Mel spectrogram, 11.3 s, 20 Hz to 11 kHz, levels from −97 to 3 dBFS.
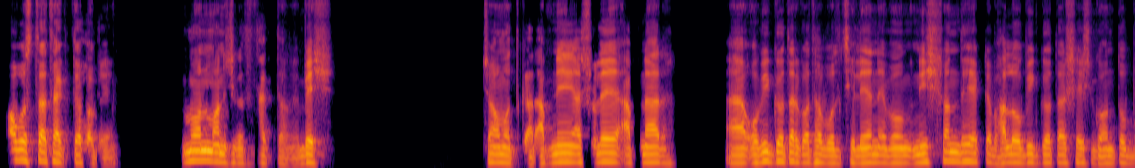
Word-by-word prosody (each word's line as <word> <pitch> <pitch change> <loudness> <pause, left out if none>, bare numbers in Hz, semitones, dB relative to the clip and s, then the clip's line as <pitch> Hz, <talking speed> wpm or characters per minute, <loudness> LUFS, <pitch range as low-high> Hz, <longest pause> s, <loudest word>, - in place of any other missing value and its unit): অবস্থা 145 -1 +3
থাকতে - - 0
হবে। 85 - -5 0.9
মন 140 0 +5
মানসিকতা 110 -5 -1
থাকতে - - -8
হবে। 80 0 -11
বেশ। 110 - +4 1.7
চমৎকার। 110 -2 -1
আপনি 110 +4 +1 0.2
আসলে 115 +2 +1 0.2
আপনার 115 0 +1 0.7
আ - - +1 0.2
অভিজ্ঞতার 125 +1 +1
কথা 110 0 0
বলছিলেন 105 +2 0
এবং 105 +1 +1 0.2
নিঃসন্দেহে 125 +1 +1
একটা 115 - -5
ভালো 110 +1 +1
অভিজ্ঞতার 110 -1 -3
শেষ 105 -1 -3
গন্তব্য 100 0 -4
110 Hz, 120 wpm, -24 LUFS, 105-120 Hz, 1.7 s, মন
